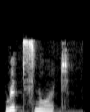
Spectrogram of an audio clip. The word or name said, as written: ripsnort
